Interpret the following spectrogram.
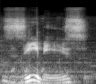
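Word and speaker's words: Zebes: my argument was that it should be pronounced zeebee because it's like Phoebe's the capital of the ancient Egyptian Empire I think was the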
